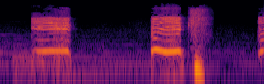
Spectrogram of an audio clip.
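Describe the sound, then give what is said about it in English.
A voice mimics a chair pushing itself sideways, trying to scoot around to the other end of a table, with loud, reedy, squeaky bursts in a stop-start rhythm: one long squeal, a pause, then two quick squeaks, the second dropping into a low scrape. “as the chair begins to, like, push and move itself sideways, trying to scoot its way around to the other end of the table, to where Remus is.”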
